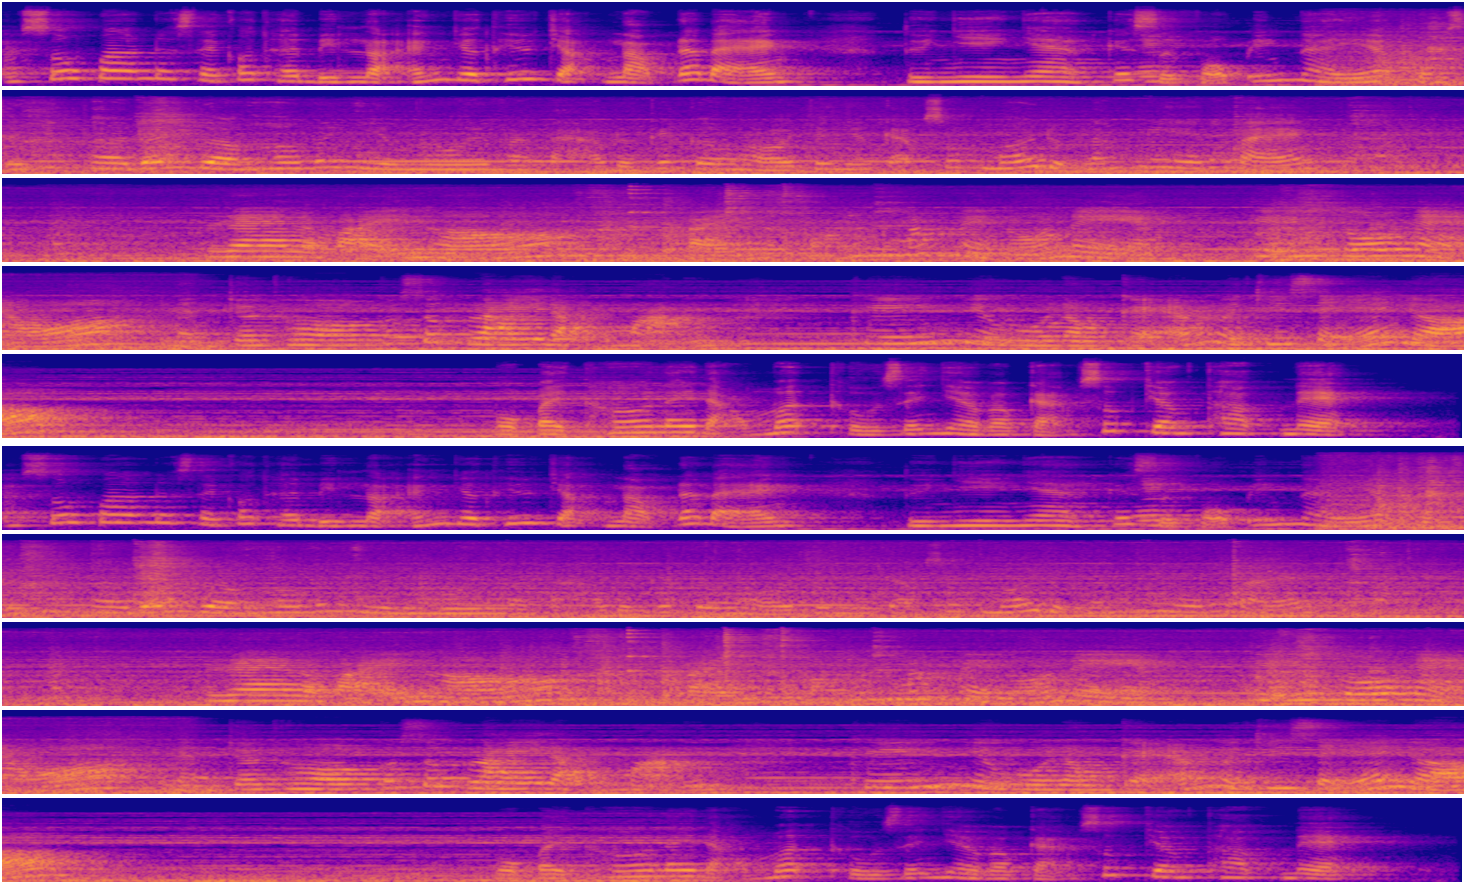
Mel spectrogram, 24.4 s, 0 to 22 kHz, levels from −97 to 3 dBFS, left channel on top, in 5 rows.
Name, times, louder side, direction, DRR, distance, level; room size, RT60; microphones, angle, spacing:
voice 1, 0.0-9.3 20.7-24.0, left 3 dB, 25° left, 7 dB, 0.3 m, -30 dB
sound 1, 2.5-21.8, equal, 40° right, 2.8 m, -35 dB
voice 2, 3.6-3.9 10.4-11.6 12.0-13.6 13.9-19.7, equal, 15° right, -3 dB, 1.4 m, -27 dB
sound 2, 4.4-15.3, right 1 dB, 75° right, 1.4 m, -33 dB
10.0 x 8.3 x 2.3 m, 0.79 s
head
